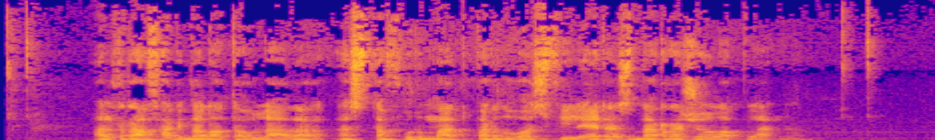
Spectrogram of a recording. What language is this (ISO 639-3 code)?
cat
